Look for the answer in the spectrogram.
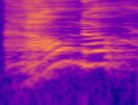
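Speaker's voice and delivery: playing dumb. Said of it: "we're like".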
